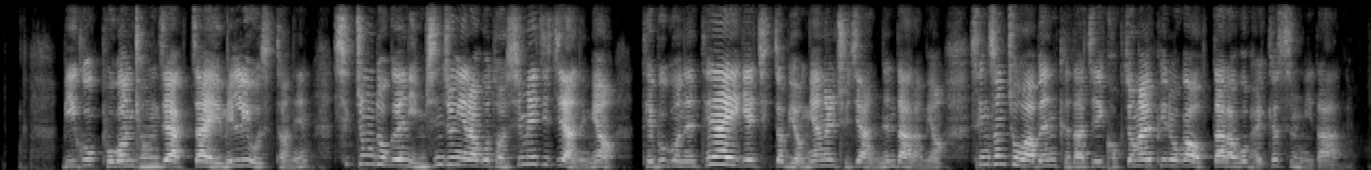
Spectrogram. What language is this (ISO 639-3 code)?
kor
